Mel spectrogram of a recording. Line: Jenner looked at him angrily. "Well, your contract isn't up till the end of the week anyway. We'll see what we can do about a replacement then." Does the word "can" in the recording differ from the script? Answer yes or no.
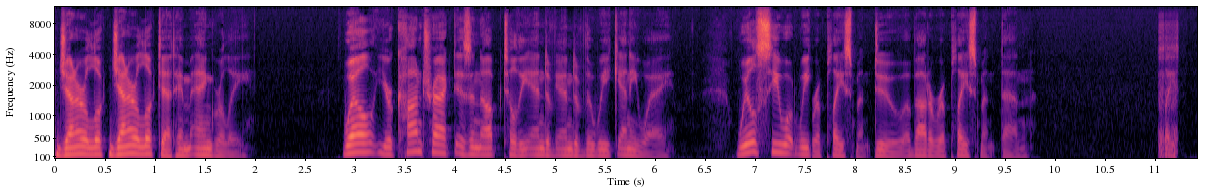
yes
